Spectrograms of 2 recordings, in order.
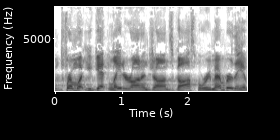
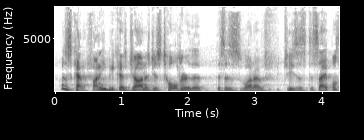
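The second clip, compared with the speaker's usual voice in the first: normal talking voice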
